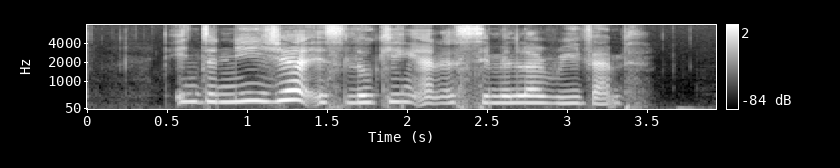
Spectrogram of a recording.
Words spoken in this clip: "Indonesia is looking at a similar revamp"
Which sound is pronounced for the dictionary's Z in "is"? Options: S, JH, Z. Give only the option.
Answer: S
